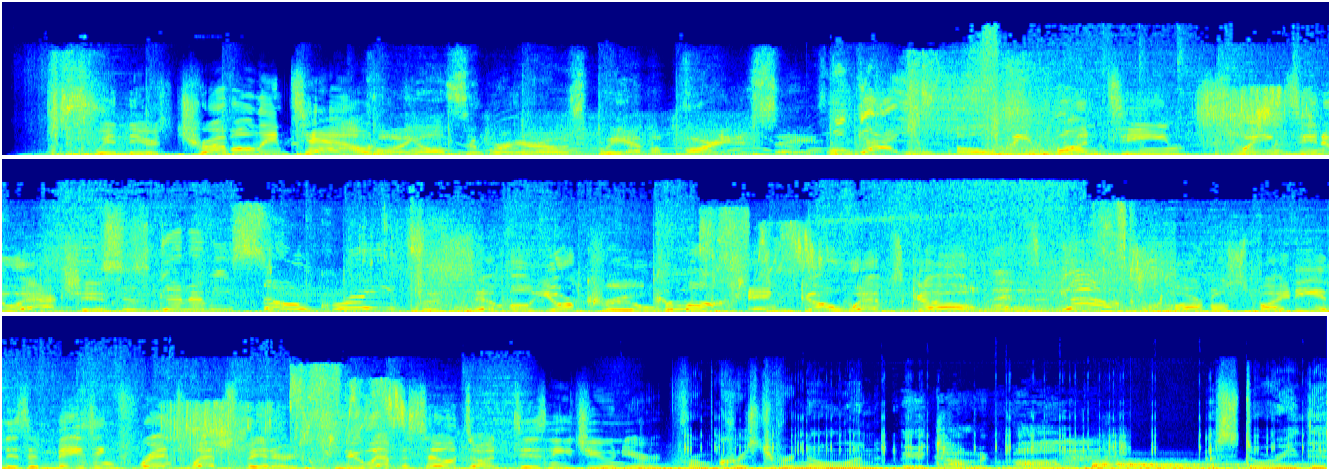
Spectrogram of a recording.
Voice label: Promo

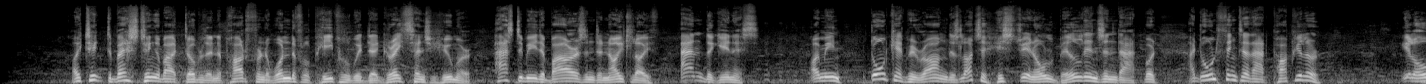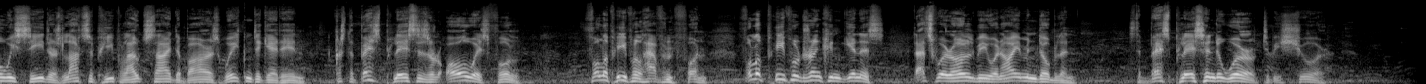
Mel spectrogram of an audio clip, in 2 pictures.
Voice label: Dublin accent

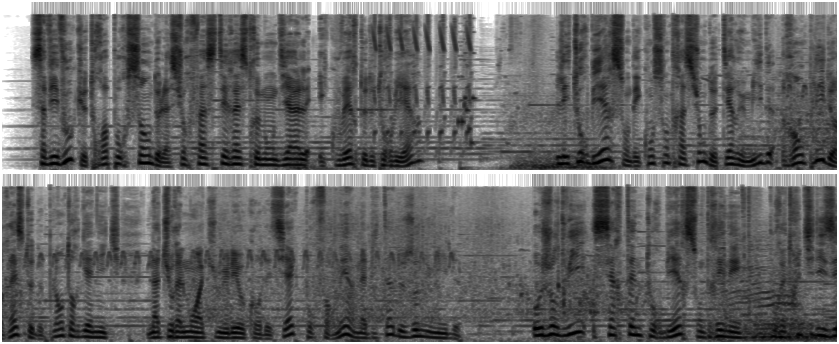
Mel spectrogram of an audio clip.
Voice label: informative (FR)

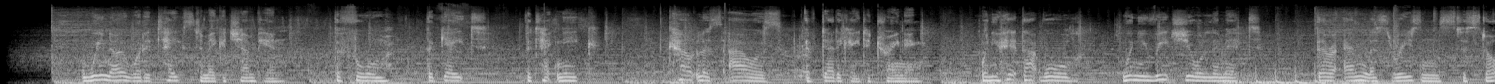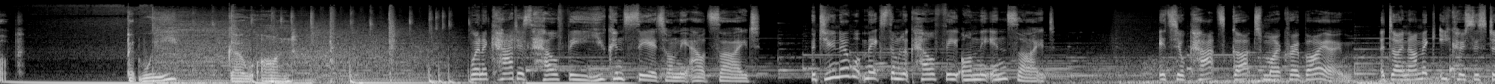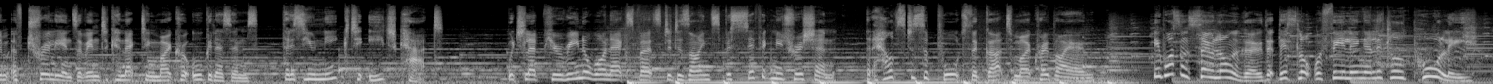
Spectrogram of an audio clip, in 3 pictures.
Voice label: Commercials, en-NZ

